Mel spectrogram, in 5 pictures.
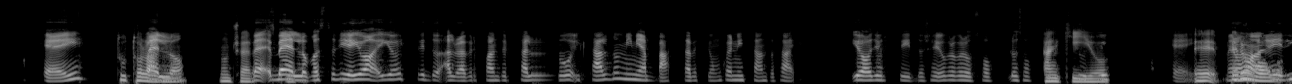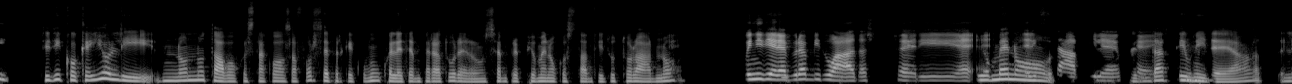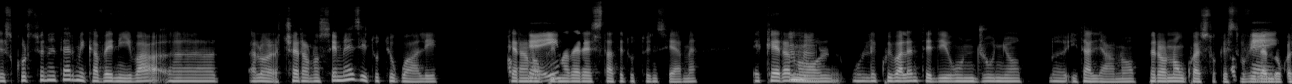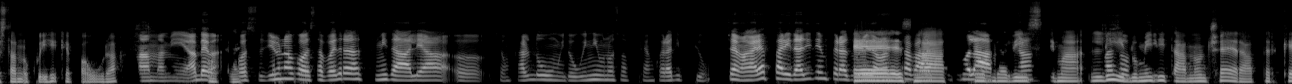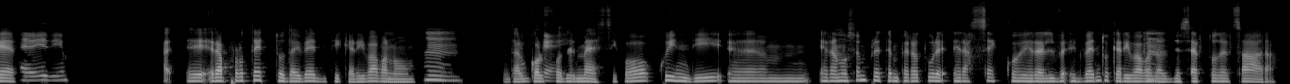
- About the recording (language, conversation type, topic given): Italian, unstructured, Come bilanci il tuo tempo tra lavoro e tempo libero?
- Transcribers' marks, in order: "cioè" said as "ceh"; "proprio" said as "propo"; tapping; "cioè" said as "ceh"; "cioè" said as "ceh"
